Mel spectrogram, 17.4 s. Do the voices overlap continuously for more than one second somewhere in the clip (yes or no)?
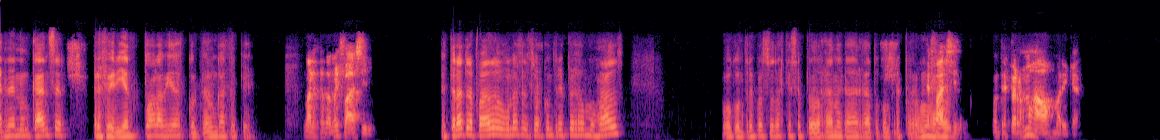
no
